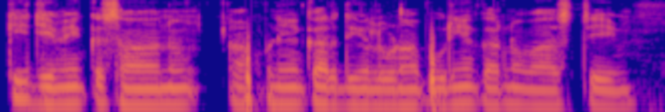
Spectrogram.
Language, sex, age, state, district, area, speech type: Punjabi, male, 30-45, Punjab, Tarn Taran, rural, spontaneous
